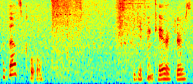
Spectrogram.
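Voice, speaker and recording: A woman's voice: lowish voice, very animated, a little slow, gravelly, background noise. A woman casually commenting on a video game as she plays and reads lines aloud. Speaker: gaming video host. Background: game music.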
